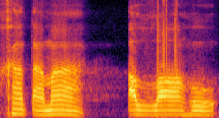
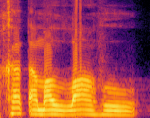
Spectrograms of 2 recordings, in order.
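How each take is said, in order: First: The two words are said separately. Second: The two words are run together as one. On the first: "Ini kalau dipisah" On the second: "kaidah membacanya"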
